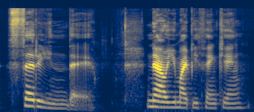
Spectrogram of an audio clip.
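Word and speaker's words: Þerindë: So instead of Míriel Serinde, he pronounces her name Míriel Ferinde.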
